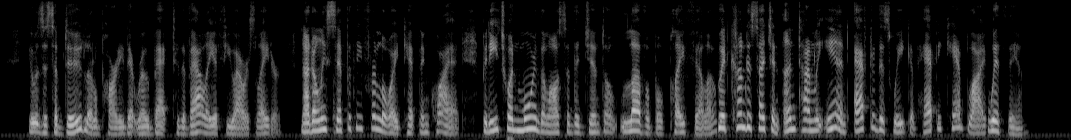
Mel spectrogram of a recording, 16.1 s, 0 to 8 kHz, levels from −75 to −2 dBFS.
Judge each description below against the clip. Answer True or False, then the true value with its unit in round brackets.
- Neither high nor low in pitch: False (195 Hz)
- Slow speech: False (195 wpm)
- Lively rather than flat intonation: True (6.5 semitones)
